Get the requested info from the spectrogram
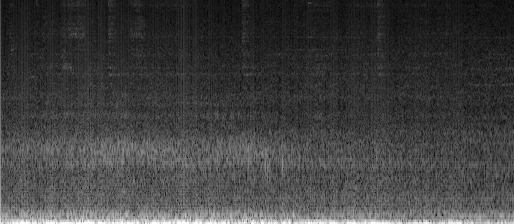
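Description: Low, steady rumble of a car's engine and road noise heard inside the cabin while driving, easing slightly toward the end.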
